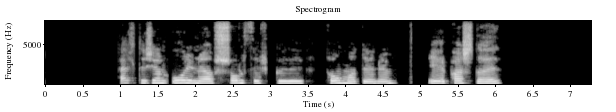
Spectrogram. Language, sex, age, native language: Icelandic, male, 11, Icelandic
